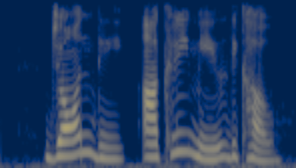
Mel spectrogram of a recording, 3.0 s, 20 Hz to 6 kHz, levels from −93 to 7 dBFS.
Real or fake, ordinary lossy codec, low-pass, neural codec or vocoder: real; none; 5.4 kHz; none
